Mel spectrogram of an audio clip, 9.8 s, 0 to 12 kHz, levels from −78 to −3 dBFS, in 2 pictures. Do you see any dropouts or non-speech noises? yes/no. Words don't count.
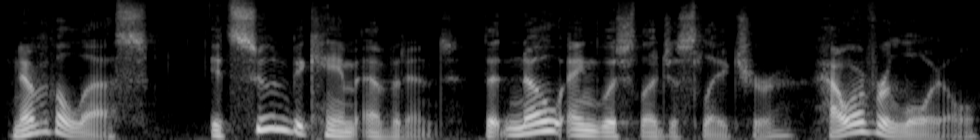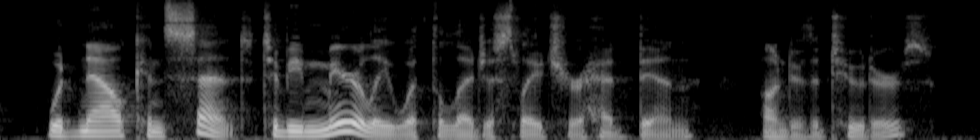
no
